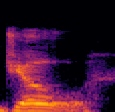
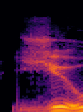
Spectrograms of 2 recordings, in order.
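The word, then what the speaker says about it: Zhou: they showed me that the pronunciation is joe instead of zhu which is what i was going to say so yes joe won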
